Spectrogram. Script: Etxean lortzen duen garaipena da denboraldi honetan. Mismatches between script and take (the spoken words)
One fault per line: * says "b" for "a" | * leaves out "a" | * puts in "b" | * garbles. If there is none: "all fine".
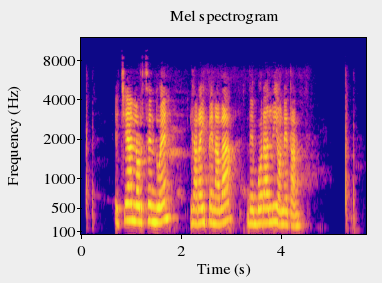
all fine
